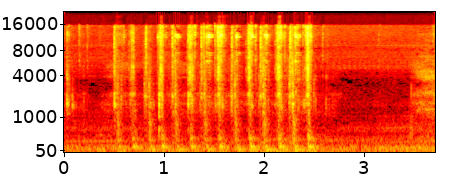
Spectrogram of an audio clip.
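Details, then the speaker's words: Pontiac Fiero, long-sitting, battery just charged, fuel pump growling and fans running; turning the key gives a two-second run of light clicks with no cranking; owner suspects the starter is shot. "Come on, starter. I bet the starter's shot."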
